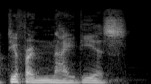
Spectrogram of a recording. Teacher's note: Different ideas 还有一个连音 NT 组合一般把 T 去掉用 N 进行连音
